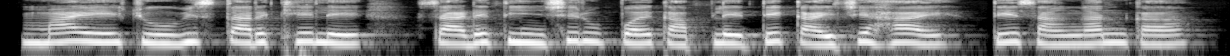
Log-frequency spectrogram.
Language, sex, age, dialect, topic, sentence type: Marathi, female, 46-50, Varhadi, banking, question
